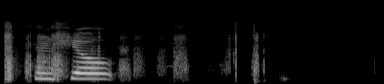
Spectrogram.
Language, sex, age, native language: Icelandic, female, 10, Icelandic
